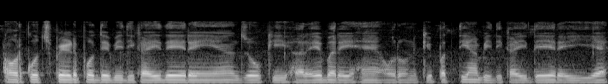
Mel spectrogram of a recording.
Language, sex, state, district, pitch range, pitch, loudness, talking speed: Hindi, male, Rajasthan, Bikaner, 100-105 Hz, 100 Hz, -19 LUFS, 215 wpm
